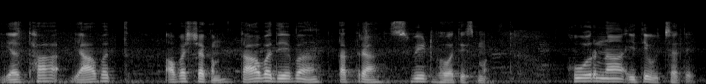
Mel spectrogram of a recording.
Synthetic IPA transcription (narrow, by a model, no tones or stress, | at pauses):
jɐt̪ʰaːjaːʋɐt̪ | a̰ʋɐʃjɐkɐmt̪aːʋɐd̪eːʋɐt̪ɐt̪ɾɐsʋiːʈbʱɐʋɐt̪ismɐ̰ | huːɾnaːit̪iutːʃʰɐt̪eː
